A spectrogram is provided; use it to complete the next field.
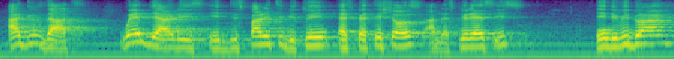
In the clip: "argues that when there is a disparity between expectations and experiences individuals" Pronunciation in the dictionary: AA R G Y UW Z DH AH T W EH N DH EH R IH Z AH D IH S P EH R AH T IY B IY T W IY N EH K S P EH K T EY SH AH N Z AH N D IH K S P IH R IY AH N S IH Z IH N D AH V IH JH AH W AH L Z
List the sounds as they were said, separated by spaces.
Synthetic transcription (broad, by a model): AA G Y UW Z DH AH T W EH N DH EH R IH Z AH D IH S P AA R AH T IY B IY T W IY N EH K S P EH K T EY SH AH N S AH N D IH K S P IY R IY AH N S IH S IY N D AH V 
